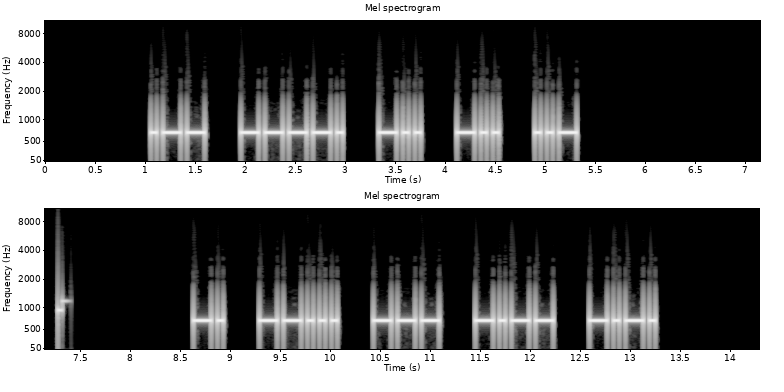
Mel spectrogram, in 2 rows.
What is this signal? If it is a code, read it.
Morse code, heard as a keyed tone, about 20 wpm, spaced as for 15 wpm, 700 Hz. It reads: W9DDU N7OYC
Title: 186 Lesson 30g - Letter b - Call Signs 20wpm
